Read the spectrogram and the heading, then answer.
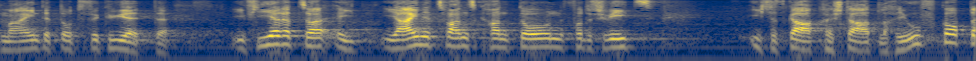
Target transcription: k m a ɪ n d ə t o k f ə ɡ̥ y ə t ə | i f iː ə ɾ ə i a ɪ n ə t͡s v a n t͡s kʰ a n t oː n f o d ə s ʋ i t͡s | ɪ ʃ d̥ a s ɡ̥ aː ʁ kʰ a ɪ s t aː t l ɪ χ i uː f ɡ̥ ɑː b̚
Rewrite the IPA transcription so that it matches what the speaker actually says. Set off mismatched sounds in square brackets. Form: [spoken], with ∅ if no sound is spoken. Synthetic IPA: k m a ɪ n d ə t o [t] f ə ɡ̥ y ə t ə | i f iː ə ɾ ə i a ɪ n ə t͡s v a n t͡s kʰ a n t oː n f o d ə [ʃ] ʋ i t͡s | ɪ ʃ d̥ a s ɡ̥ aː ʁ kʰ a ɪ [ʃ] t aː t l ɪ χ i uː f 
